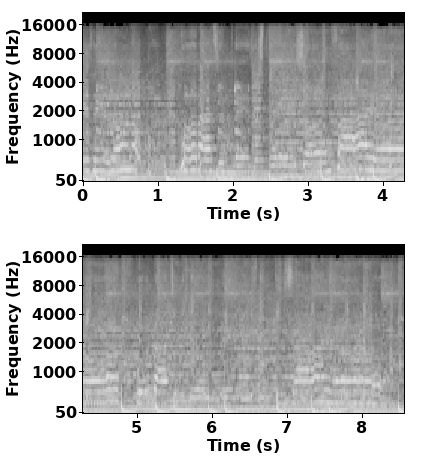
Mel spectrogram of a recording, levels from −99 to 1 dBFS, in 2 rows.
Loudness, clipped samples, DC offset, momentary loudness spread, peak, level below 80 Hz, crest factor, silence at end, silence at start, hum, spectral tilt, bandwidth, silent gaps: -15 LUFS; under 0.1%; under 0.1%; 4 LU; 0 dBFS; -22 dBFS; 14 dB; 0 s; 0 s; none; -4.5 dB/octave; 16 kHz; none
